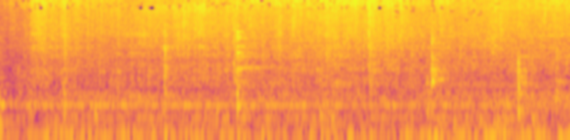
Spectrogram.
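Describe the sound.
Onion sizzles steadily in a hot pan as part of a Spätzle dish, a dense, even frying hiss that runs throughout, with a few faint clicks and scrapes of stirring on top.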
